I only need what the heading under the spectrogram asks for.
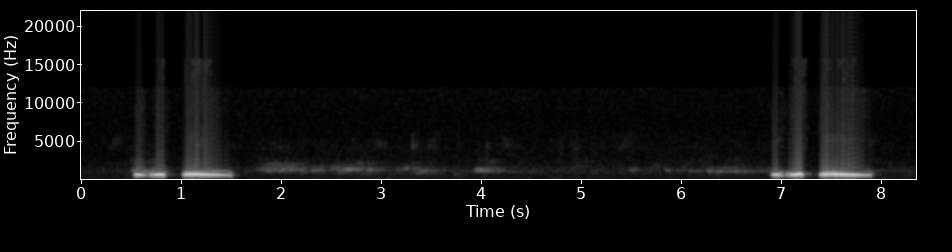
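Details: Cooing spotted dove used to lure wild doves: a short quavering note and a longer, low, falling coo, then about five seconds of near silence with faint chirps, before the same two-part phrase returns.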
